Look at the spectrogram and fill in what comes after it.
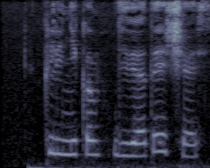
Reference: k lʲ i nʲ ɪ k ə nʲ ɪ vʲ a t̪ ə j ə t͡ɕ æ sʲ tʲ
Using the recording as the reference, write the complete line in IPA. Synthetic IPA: k lʲ i nʲ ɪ k ə dʲ ɪ vʲ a t̪ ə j ə t͡ɕ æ sʲ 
